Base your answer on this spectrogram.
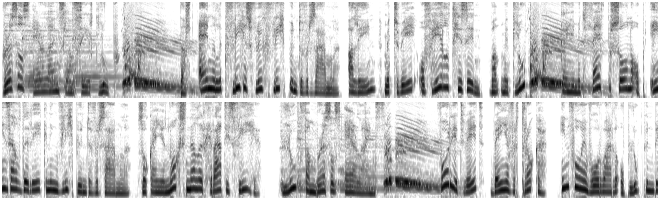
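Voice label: radio loop nl intro music; snb; pooling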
